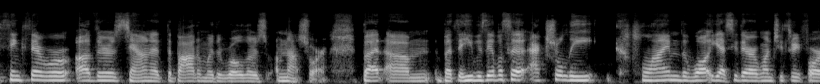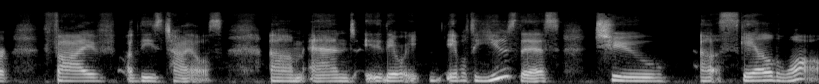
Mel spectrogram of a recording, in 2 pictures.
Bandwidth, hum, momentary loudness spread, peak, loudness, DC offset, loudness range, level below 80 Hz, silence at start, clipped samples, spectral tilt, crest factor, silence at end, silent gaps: 12.5 kHz; none; 10 LU; -4 dBFS; -18 LUFS; under 0.1%; 4 LU; -56 dBFS; 0 s; under 0.1%; -5 dB/octave; 16 dB; 0 s; none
